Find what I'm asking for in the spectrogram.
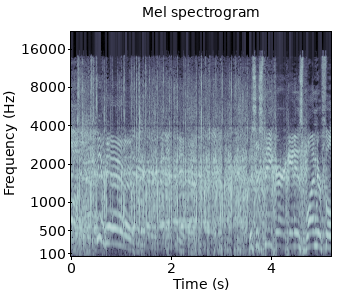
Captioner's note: some Applause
